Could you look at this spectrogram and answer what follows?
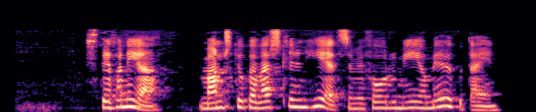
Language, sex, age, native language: Icelandic, female, 30-39, Icelandic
